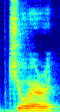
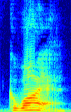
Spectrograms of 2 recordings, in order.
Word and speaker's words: choir: remember it isn't sure it isn't cure or chore no it's choir Quaqua choir choir it isn't coab or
